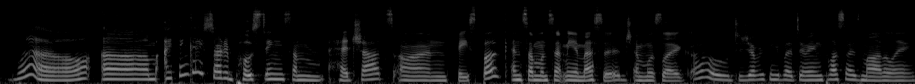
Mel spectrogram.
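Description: A woman of medium pitch with a Long Island accent, hardly any pauses between words. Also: ordinary pitch variation, moderate pace. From Long Island, New York (Franklin Square). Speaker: podcast host, social media influencer. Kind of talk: casual chat.

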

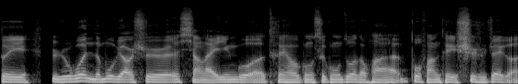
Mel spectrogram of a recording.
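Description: This man talks at a fairly quick pace with a medium pitch and a dark, mellow tone. His loudness is very even and his intonation a flat monotone. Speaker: podcast host. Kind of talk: casual chat.

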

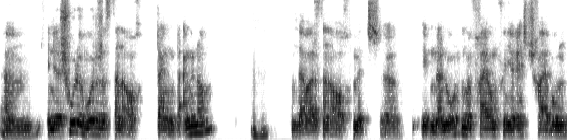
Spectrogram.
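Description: Vocal fry colors a man's medium-pitched voice. He talks at a fairly quick pace with ordinary pitch variation. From Hesse, Germany (village near Frankfurt). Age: 30s. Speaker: podcast guest with dyslexia. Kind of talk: casual interview.

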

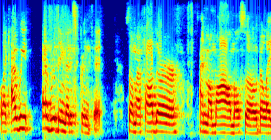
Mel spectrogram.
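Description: A woman speaks at a medium pitch and moderate pace with ordinary pitch variation. Hers is a plain, everyday voice. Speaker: comic book artist. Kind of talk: casual conversation interview.

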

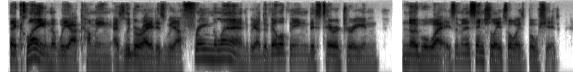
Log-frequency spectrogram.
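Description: A man's medium-pitched voice with an Australian accent, ordinary pitch variation, a moderate pace and hardly any pauses. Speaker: author and journalist. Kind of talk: interview.

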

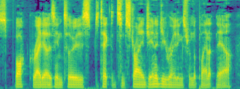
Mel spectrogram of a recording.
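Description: Against a quiet background, a man with an Australian accent speaks at a moderate pace in a very deep, low voice with monotone, flat intonation. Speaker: podcast host. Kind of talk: casual chat. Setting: remote call. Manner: hesitant, many ums and ahs.

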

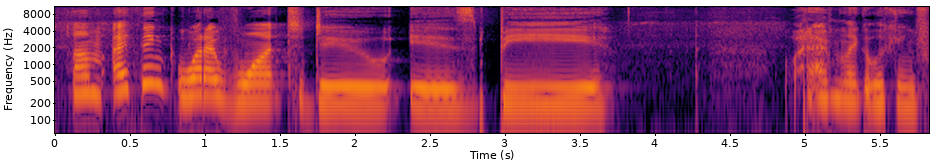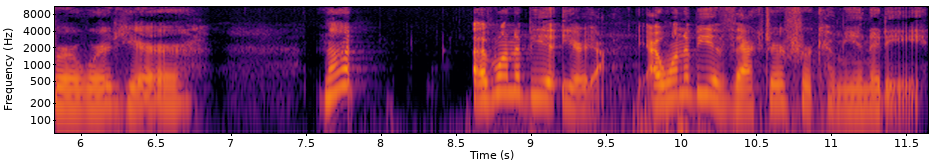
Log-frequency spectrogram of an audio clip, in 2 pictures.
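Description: At a fairly slow pace with long, frequent pauses, a woman of medium pitch speaks in a dark, mellow tone with lively intonation. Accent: American. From US Midwest, Chicago suburbs (Skokie, Illinois). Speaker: musician and internet music organizer. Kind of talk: casual chat.

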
